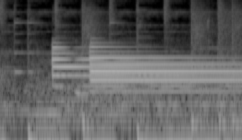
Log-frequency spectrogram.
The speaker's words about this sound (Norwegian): Men da ringer det på døra.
